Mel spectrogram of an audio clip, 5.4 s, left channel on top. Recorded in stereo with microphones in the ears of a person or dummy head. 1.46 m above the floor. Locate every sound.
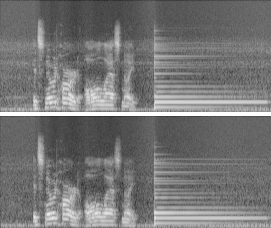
0.7 s a man speaking: 5° right (ahead or behind), 2 m; by 2.8 s 40° left (ahead or behind), 0.8 m
3.1 s a guitar: 10° left (ahead or behind), 1.7 m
